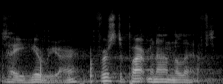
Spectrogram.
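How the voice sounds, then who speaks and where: A man's voice: fairly low pitch, fairly quick, close to an everyday voice. A man playing a grumpy, exhausted radio husband. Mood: muttering. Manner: grumbling, put-upon, stammering. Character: John, a grumpy, exhausted middle-aged husband. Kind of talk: old-time radio comedy acting. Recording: live stage recording with long reverb and faint noise.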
